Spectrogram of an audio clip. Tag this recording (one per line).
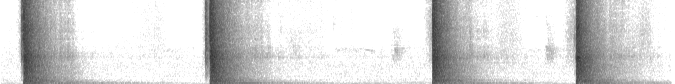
impact
owi
metal
metallic
hit
stick
clang
strike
